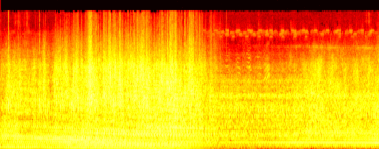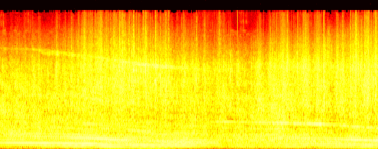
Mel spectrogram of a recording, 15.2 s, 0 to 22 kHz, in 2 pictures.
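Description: Propeller-driven World War II fighters, an F4U Corsair, a Spitfire and a P-51 Mustang, flying past in turn, their piston engines droning loudly. The pitch slides down as each aircraft passes. The sound eases about four seconds in and swells again.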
